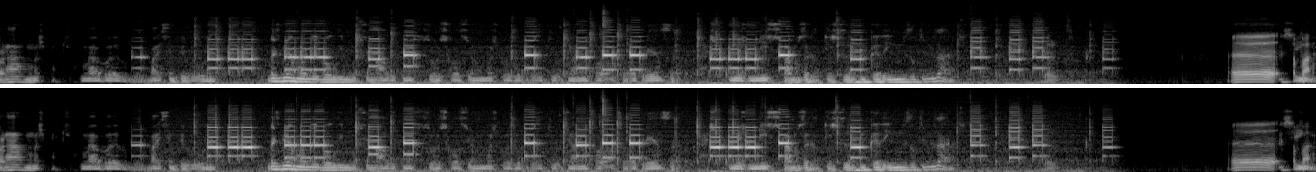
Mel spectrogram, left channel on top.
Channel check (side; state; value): both; normal; correlation 0.42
